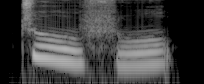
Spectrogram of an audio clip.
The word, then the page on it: 祝福: zhù fú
